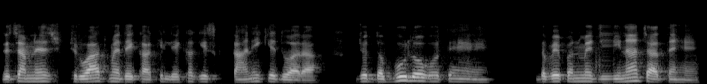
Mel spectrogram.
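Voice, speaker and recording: A man's voice: medium pitch, moderate pace, muffled recording. A male school teacher explaining a story in a class lesson, patiently retelling and explaining lines.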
